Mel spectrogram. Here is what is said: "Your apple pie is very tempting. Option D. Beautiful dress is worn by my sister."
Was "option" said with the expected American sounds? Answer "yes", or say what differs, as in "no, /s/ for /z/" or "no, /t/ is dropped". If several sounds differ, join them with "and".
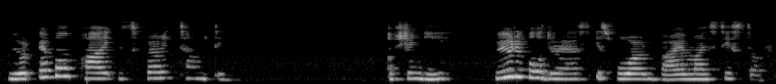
no, /f/ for /p/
